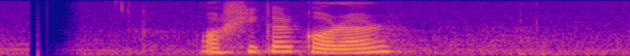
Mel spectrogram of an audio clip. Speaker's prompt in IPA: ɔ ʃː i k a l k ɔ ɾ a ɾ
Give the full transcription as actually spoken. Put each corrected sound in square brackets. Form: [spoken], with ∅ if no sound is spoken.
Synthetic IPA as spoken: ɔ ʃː i k a [ɾ] k ɔ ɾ a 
